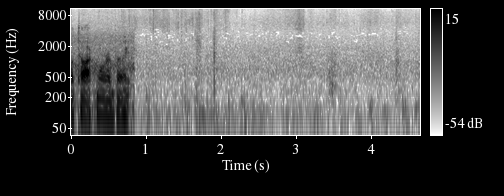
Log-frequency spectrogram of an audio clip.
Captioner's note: water running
